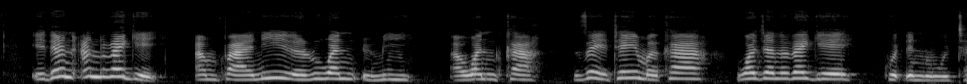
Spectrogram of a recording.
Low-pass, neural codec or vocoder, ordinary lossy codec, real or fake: 14.4 kHz; vocoder, 44.1 kHz, 128 mel bands, Pupu-Vocoder; none; fake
